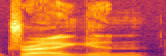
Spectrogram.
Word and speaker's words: Drago: Dragon. Dragon? The Dragon spin-off? I know I pronounced that so Americanized. I'm like, Drago. Drago. It's Drago. Yeah.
